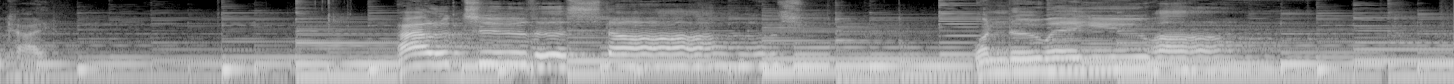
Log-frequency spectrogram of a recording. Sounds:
music
speech

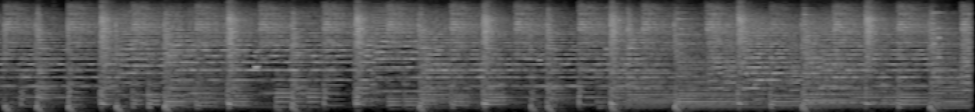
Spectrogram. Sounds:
music

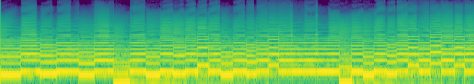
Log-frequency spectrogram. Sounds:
music

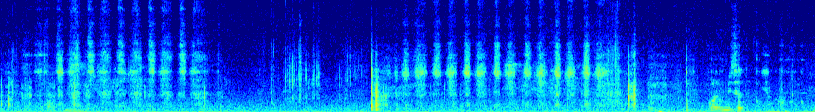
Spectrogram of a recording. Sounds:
dishes, pots and pans
cutlery

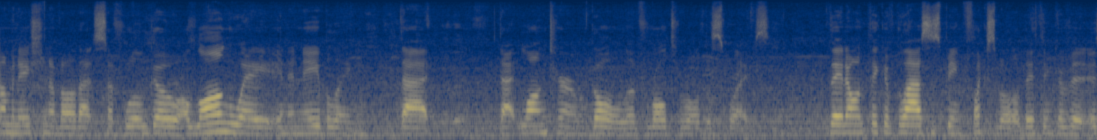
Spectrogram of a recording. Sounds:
speech

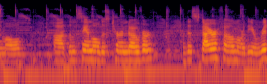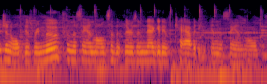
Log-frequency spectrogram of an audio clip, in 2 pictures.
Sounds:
music
speech

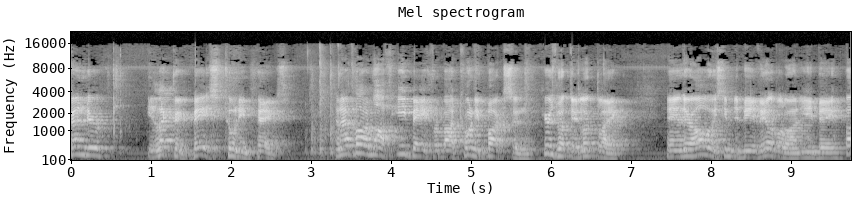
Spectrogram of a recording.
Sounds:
speech

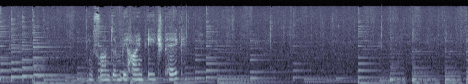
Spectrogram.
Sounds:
music
speech

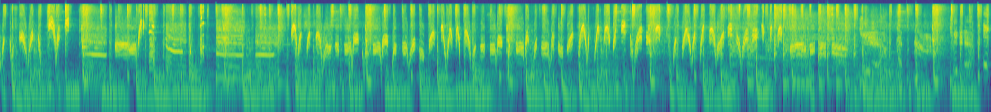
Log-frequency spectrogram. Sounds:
scratching (performance technique)
music

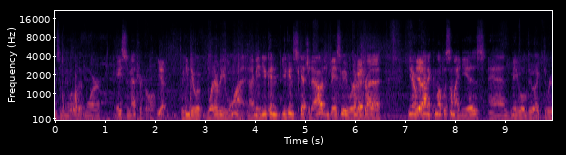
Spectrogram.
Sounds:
music
speech

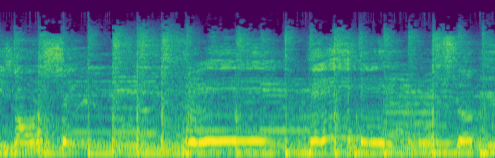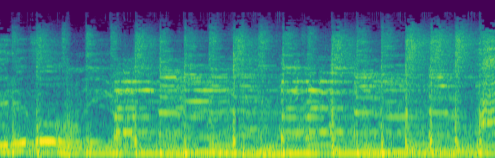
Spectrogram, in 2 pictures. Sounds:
funk
music of latin america
soul music
rhythm and blues
ska
music

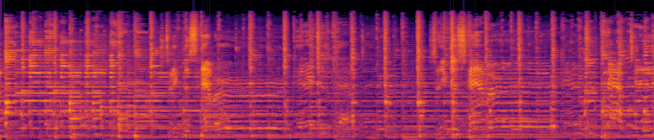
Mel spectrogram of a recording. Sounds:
music
banjo

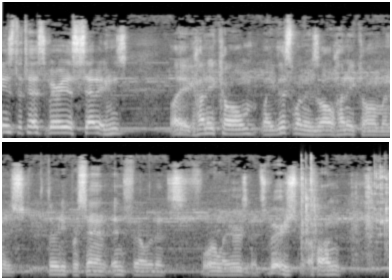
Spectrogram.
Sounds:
music
speech

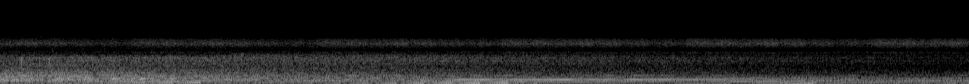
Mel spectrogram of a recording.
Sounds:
music

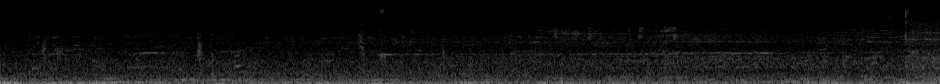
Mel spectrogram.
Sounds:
footsteps
music

